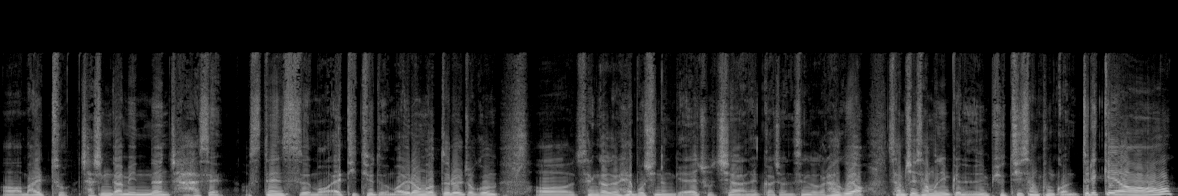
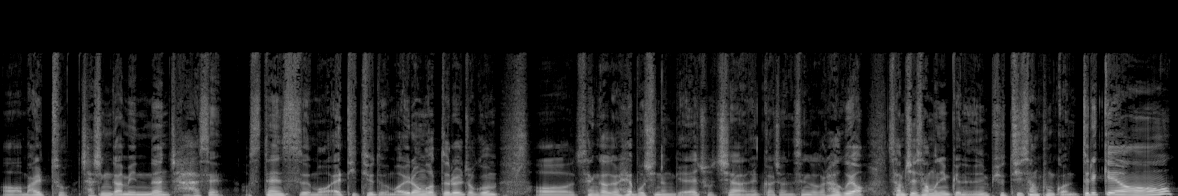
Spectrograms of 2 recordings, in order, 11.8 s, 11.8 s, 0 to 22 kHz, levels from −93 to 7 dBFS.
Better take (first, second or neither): second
